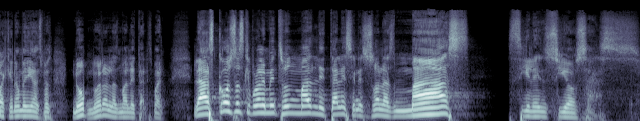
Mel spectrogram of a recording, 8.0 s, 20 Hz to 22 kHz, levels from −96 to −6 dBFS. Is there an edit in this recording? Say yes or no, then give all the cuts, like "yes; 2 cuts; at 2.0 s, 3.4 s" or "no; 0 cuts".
yes; 1 cut; at 1.1 s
